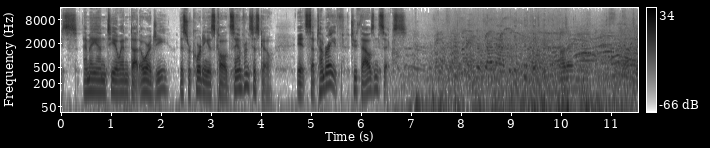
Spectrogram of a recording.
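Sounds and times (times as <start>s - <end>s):
speech: 0.0s - 7.3s
crowd of people on Pier 39 off Fisherman's Wharf: 6.0s - 11.5s.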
